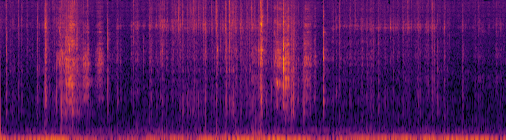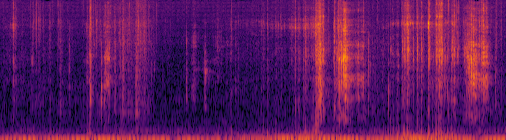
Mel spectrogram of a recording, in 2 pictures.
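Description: A metal blade scrapes the corner of a solid, dry green oval soap bar held in the hand, cutting off chunky curls. Repeated bright, crunchy scraping strokes come in short bursts over a low, steady rumble.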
